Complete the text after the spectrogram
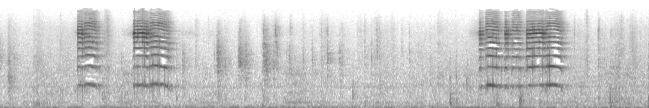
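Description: A squeaky toy squeaks loudly in a dog's mouth.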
